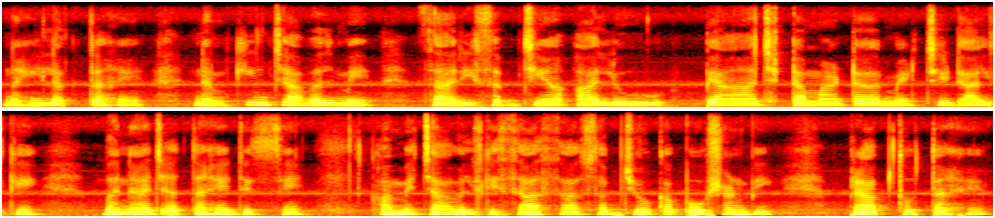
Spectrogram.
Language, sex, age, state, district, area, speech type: Hindi, male, 18-30, Rajasthan, Jodhpur, urban, spontaneous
